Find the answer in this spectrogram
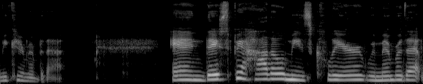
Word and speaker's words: despejado: can remember that and despejado means clear remember that whenever you see a j it's always pronounced like an h so that's despejado like the clouds had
